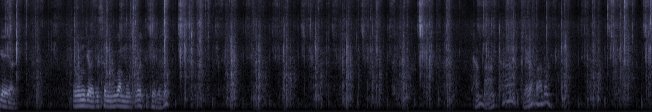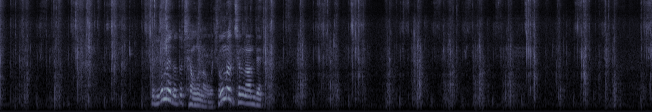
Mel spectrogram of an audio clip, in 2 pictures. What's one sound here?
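Plastic sleeve pages rustle and flap as a hand turns them.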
